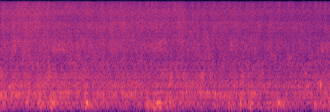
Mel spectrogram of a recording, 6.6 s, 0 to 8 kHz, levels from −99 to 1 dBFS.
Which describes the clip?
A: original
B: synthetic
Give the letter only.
B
